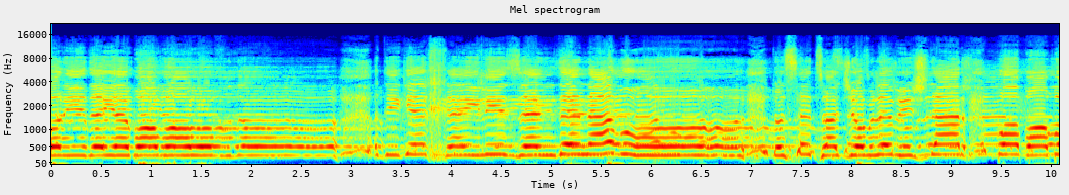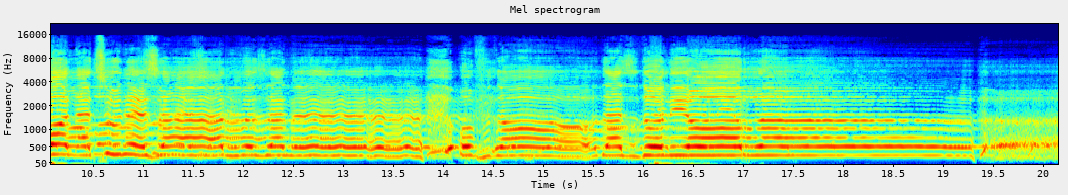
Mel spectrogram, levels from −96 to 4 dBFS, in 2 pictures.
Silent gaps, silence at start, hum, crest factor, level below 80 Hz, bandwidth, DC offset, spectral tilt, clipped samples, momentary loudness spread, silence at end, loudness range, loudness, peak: none; 0 s; none; 12 dB; -48 dBFS; 12 kHz; under 0.1%; -3 dB/octave; under 0.1%; 9 LU; 0 s; 4 LU; -12 LUFS; 0 dBFS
